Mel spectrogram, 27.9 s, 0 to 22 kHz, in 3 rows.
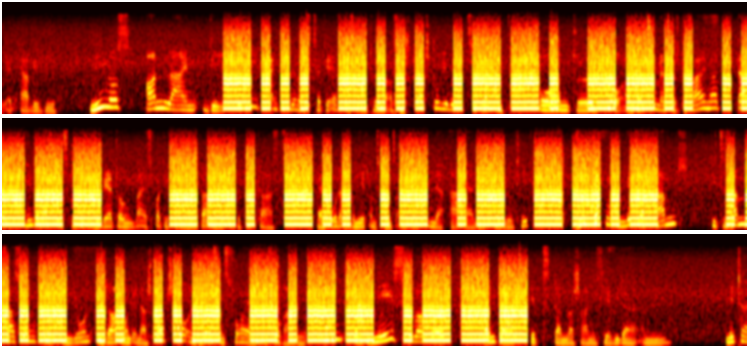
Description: Morse code, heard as a buzzer, machine-sent, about 10 wpm, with speech in German. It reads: BBPZJ GDAAQ VIUYJ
